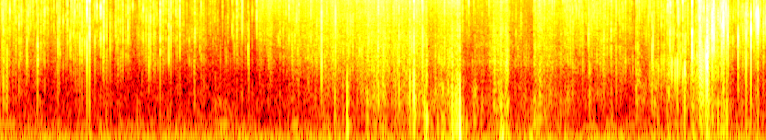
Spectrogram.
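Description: A crumpled ball of clear plastic bubble wrap is held in one hand and squeezed with the fingers and thumb, giving a steady, dense crinkling with quick crackles and almost no low end. The sound stays bright and dry, and a louder burst of sharp crackling comes near the end.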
